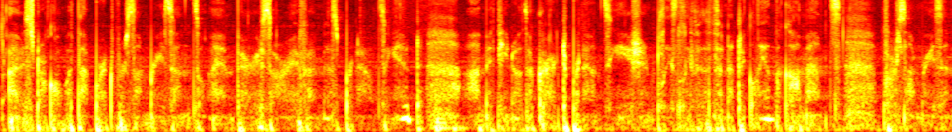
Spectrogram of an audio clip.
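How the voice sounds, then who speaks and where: Casting: Canadian female ASMR storyteller, breathy whisper throughout, even delivery, unhurried. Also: a little high, poor audio. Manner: soft-spoken, informal asides to listeners. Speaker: true crime ASMR host. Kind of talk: whispered ASMR true crime narration.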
